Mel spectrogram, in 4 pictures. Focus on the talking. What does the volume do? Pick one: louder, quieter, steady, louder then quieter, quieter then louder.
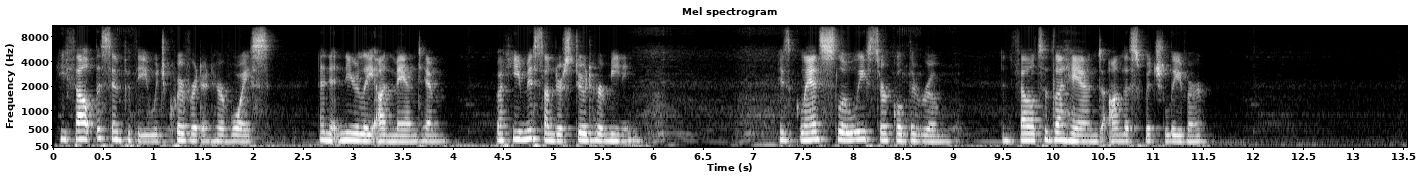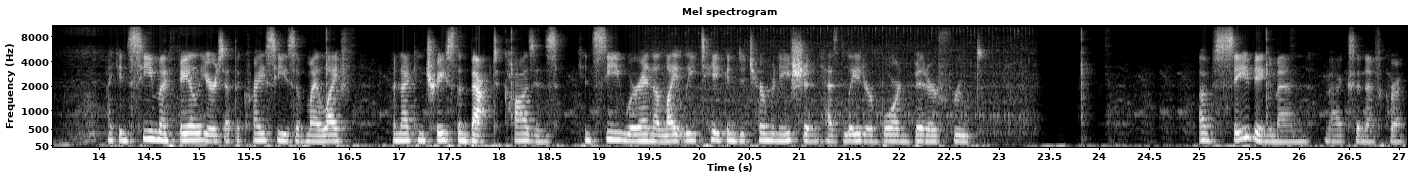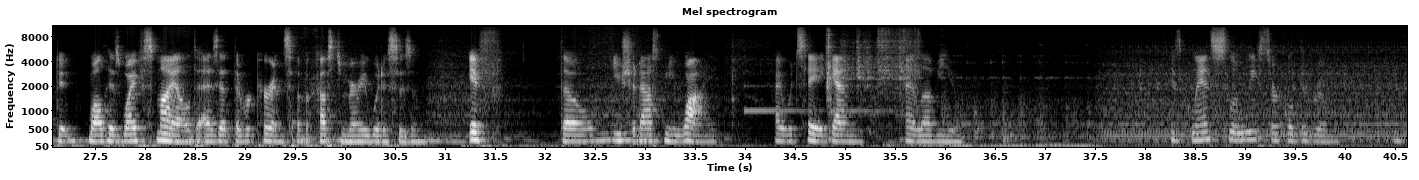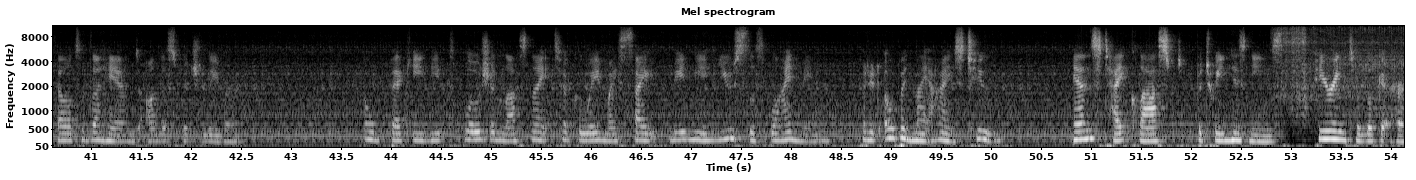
quieter.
